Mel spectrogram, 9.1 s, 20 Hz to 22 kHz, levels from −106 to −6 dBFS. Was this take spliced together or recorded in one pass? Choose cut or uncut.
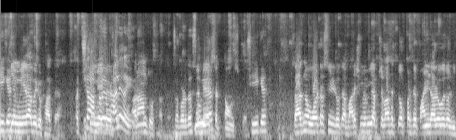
uncut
